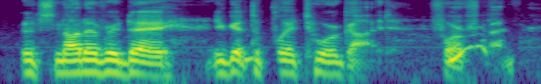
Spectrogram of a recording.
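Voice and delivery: swooping serial-killer villain voice. Showing a voice created for a film role: comic book obsessed serial killer voice. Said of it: "I got to create this for the character".

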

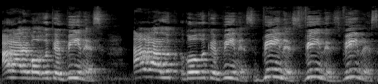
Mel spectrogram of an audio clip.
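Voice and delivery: put-on urgent, frantic, repeated raving cry. Speaker retells a man running barefoot around a palace: retelling someone screaming. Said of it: "screaming, screaming".

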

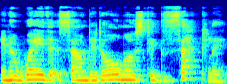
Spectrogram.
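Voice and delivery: ordinary delivery

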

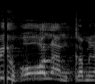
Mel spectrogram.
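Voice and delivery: high, mighty shout at full force. Retelling a pastor's third try at announcing himself, retelling a mighty shout. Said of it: "with all his might and voice".

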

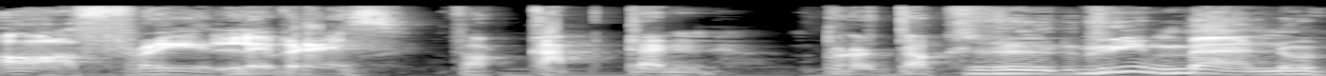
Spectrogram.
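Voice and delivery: failed fake Russian accent. Reading a company notice aloud, attempting a bad russian accent attempt. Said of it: "I probably do not know how to do Russian accent".

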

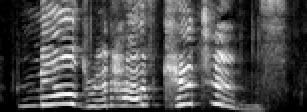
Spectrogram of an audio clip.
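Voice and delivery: shrill, very high-pitched, loud shout. A boy runs over to the basket where his missing cat lies; yelling. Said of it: "He started to yell again".

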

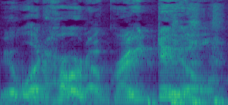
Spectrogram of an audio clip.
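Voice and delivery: whispered, breathy, slow, menacing put-on villain voice. Asked to do Bane, the speaker answers in a Bane voice. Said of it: "the Bane one is like, Bane".

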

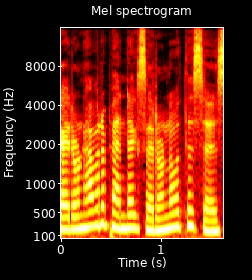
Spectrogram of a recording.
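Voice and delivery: ordinary talk

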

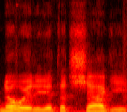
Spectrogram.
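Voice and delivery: ordinary talk, nothing marked

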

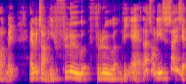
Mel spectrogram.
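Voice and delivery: ordinary delivery

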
